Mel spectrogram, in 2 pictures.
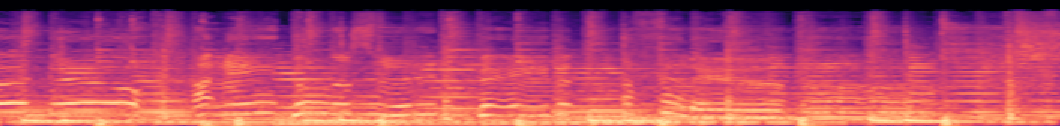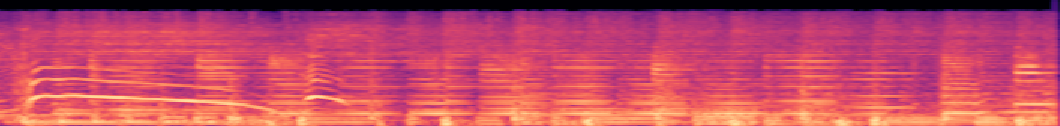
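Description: A live band plays an instrumental break, led by an electric guitar on a Telecaster-style instrument, with bent, wavering notes over bass and drums. About halfway through, one long guitar note slides slowly downward.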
